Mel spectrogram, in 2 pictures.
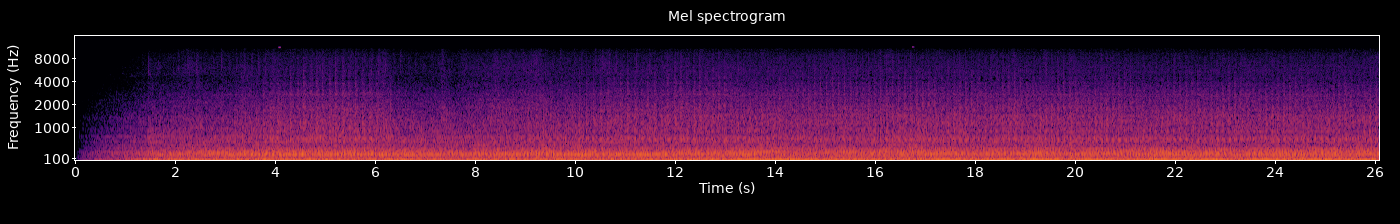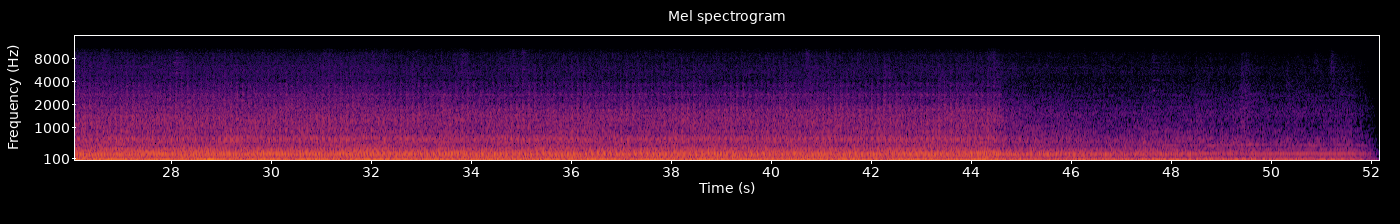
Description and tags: Laundromat Ambience with Machine Spin Cycle 0080
Laundromat ambience with washing machine in spin cycle.
interior, washing-machine, spin, laundromat, laundry, ambience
